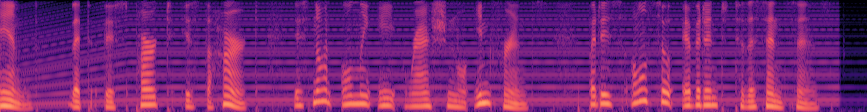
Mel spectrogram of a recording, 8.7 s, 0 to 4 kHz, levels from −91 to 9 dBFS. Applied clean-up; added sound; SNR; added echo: none; Keyboard (musical); 18 dB; none.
